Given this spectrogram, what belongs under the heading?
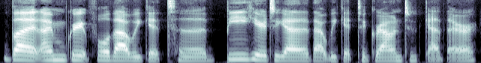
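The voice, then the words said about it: Stuffy, congested voice. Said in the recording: “My voice might sound a little different today. I have a bit of those fall allergies slash whatever little bug is going around right now. So you get a little bit of fall stuffy voice”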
